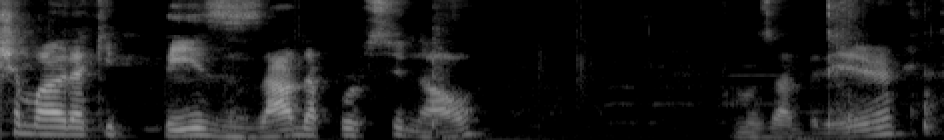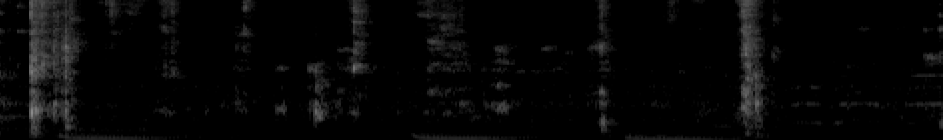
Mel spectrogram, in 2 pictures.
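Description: A cardboard box rustles and scrapes as hands open it.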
